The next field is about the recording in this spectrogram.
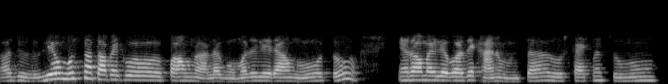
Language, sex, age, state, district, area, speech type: Nepali, female, 45-60, West Bengal, Jalpaiguri, rural, conversation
